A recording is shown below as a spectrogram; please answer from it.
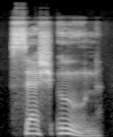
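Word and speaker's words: seisiún: A session, pronounced roughly sesh-oon, is an informal gathering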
